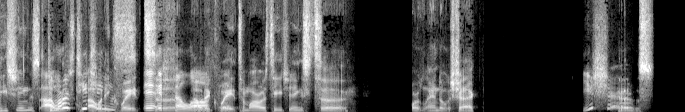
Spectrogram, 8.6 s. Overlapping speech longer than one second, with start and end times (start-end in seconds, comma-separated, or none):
0.6-3.0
